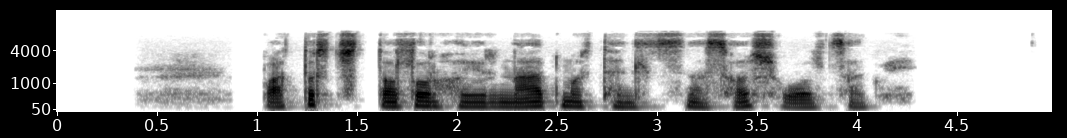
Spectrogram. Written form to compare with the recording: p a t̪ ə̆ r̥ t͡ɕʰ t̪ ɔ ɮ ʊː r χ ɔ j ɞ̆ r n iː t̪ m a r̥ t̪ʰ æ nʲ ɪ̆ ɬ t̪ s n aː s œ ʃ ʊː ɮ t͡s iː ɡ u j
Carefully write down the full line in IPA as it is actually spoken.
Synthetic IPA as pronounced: p a t̪ ə̆ r̥ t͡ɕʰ t̪ ɔ ɮ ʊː r χ ɔ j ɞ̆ r n aː t̪ m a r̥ t̪ʰ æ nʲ ɪ̆ ɬ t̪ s n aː s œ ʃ ʊː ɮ t͡s aː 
